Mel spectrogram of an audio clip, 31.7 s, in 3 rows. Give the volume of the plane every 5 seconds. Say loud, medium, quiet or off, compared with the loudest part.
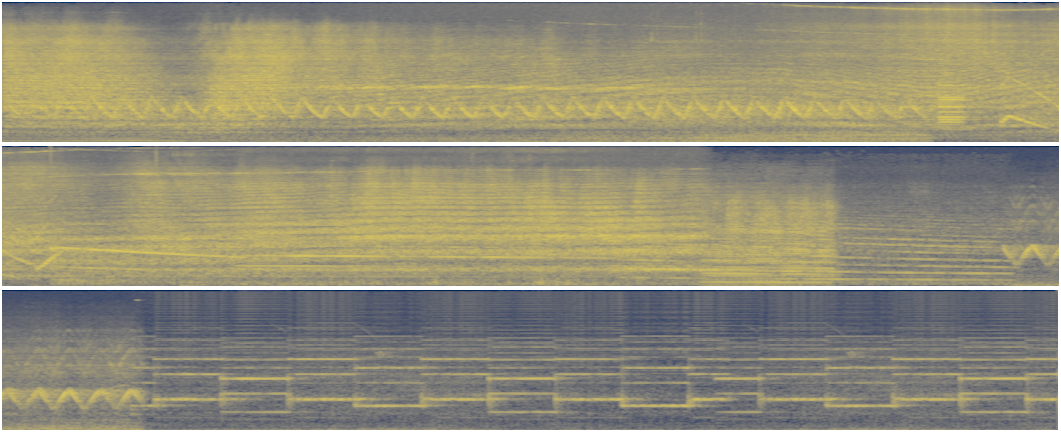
loud, medium, loud, loud, off, off, off.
